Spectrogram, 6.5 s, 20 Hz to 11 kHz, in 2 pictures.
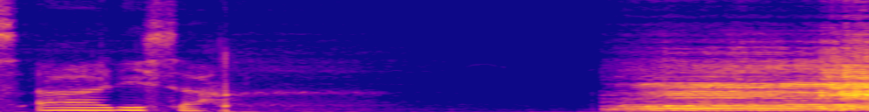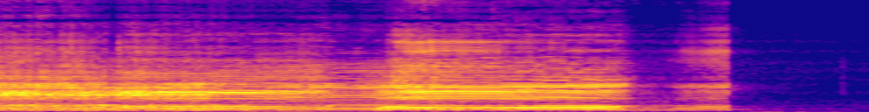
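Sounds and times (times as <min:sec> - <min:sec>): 
speech: 0:00.2 - 0:01.0
sheep bleating: 0:02.3 - 0:06.1.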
